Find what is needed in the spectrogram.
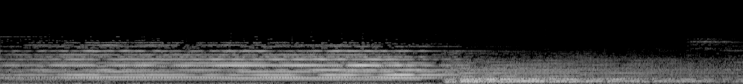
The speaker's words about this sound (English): We are fortunate to hear Big Ben, comrades. Big Ben's chimes had not been ringing for some time.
